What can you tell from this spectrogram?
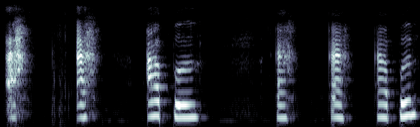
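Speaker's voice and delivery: "A, a" said as a short phonic a sound before "apple". Shown as a demonstration. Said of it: "एप्पल में ज की sound".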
